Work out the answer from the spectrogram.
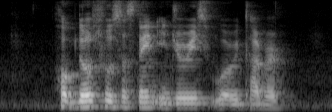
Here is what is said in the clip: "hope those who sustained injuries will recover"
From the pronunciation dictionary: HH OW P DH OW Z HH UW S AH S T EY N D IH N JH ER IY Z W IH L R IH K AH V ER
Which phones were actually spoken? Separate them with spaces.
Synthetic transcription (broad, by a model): HH OW P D OW S HH UW S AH S T EY N IH N JH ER IY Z W IH L R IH K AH V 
